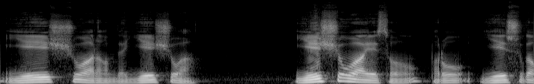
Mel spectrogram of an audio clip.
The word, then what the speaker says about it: 예슈아: 그래서 정확하게 이렇게 발음합니다. 예슈아라고 합니다. 예슈아.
